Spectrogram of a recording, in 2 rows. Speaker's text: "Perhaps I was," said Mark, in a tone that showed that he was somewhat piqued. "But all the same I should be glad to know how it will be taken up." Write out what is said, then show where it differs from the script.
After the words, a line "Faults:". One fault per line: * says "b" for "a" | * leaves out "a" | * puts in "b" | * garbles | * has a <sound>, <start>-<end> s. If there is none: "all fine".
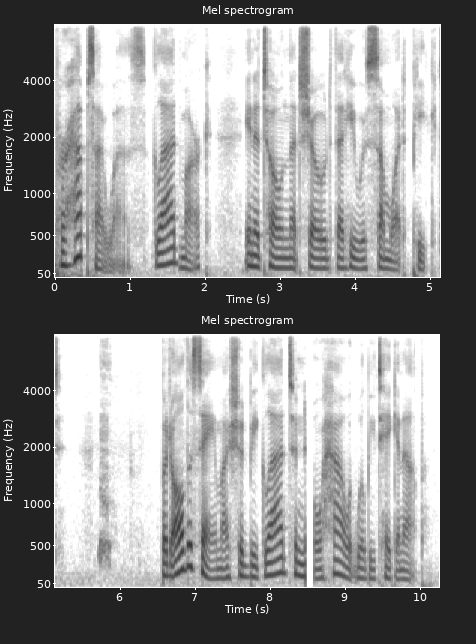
"Perhaps I was," glad Mark, in a tone that showed that he was somewhat piqued. "But all the same I should be glad to know how it will be taken up."
Faults:
* says "glad" for "said"
* has a bark, 5.7-6.0 s
* has a dropout, 8.5-8.6 s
